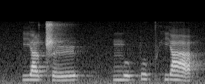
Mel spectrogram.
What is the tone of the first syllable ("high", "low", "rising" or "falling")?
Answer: falling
